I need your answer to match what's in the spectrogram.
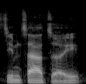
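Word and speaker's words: Tsim Sha Tsui: I mean, in Cantonese, it's tim sa tsui, but then I don't know how to romanize that. I mean, tim sa tsui, tim sa tui.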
